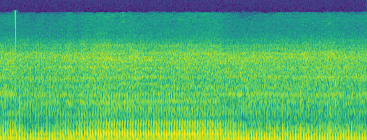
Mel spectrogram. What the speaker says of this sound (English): it's grunty because of the exhaust tone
